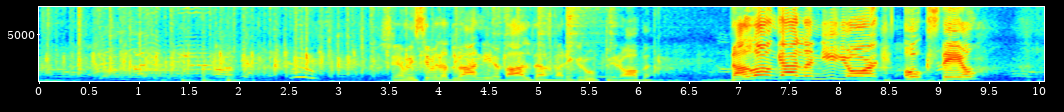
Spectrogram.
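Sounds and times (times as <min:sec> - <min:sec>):
audience applause: 0:00.0 - 0:05.3
speech: 0:03.5 - 0:06.3, 0:06.9 - 0:09.4.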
